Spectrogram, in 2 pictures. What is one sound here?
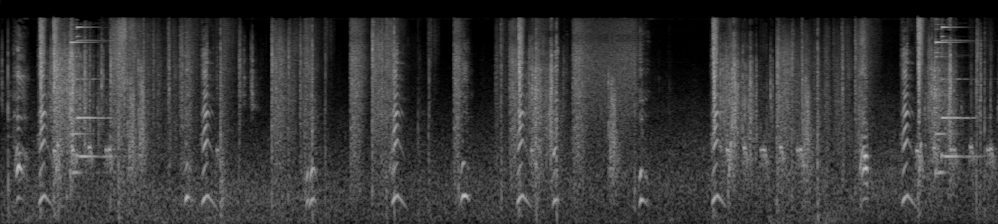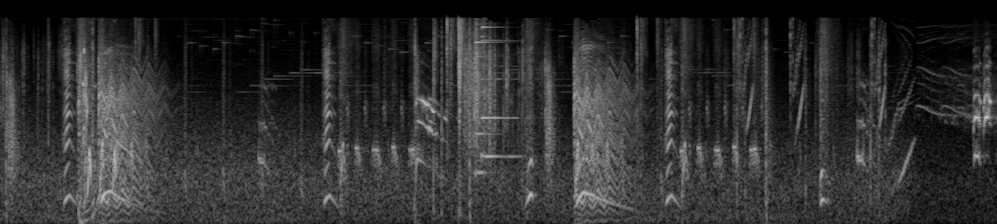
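A cartoon character grunts and yelps with each jump.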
